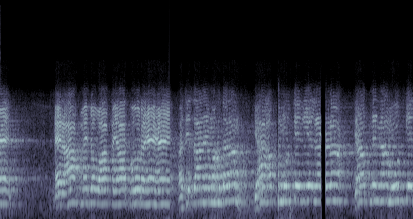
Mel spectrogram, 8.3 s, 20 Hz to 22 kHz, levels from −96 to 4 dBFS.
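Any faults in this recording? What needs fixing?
Short concealed packet loss occurs at 3.35 to 3.41 s and at 5.53 to 5.57 s. About 40 ms of audio failed to arrive at the first point and about 20 ms at the second. Each time, the decoder covered the gap by extending the preceding sound, either from its pitch or as shaped noise, and then blended back into the real signal. The result is a brief smear or wobble. To prevent it, use a larger jitter buffer, add forward error correction, or make the network path more reliable so packets arrive in time.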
